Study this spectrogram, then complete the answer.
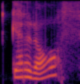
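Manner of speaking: high, loud scream. A narrator's reading. Prince screaming as the wolf attacks, loud scream. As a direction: scream in pain and panic. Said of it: "he screamed".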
